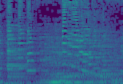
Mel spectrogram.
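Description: Alto saxophone and piano playing a contemporary classical duo, the notes shifting every fraction of a second over deep, heavy low notes.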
